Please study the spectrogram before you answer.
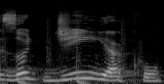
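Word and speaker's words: zodíaco: Zodiaco mas a pronúncia não é exodiaco a pronúncia é Zodiaco Zodiaco a anti penúltima sílaba é mais forte Então tem que ter acento e é óbvio que é acento agudo porque não existe ir com acento circunflexo a palavra trânsito mesma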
